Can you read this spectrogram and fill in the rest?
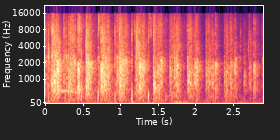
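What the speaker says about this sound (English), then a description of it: "Give yourselves a round of applause." A live studio audience at a children's talk show claps enthusiastically, a full, even wash of many hands with crisp individual claps, sustained throughout without talk over it.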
